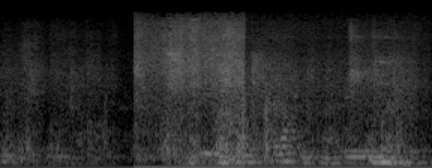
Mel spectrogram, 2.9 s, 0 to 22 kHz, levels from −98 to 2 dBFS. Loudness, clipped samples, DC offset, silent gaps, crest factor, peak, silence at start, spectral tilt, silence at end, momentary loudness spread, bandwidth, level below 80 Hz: -50 LUFS; under 0.1%; under 0.1%; none; 20 dB; -34 dBFS; 0 s; -2 dB/octave; 0 s; 16 LU; 16.5 kHz; under -90 dBFS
